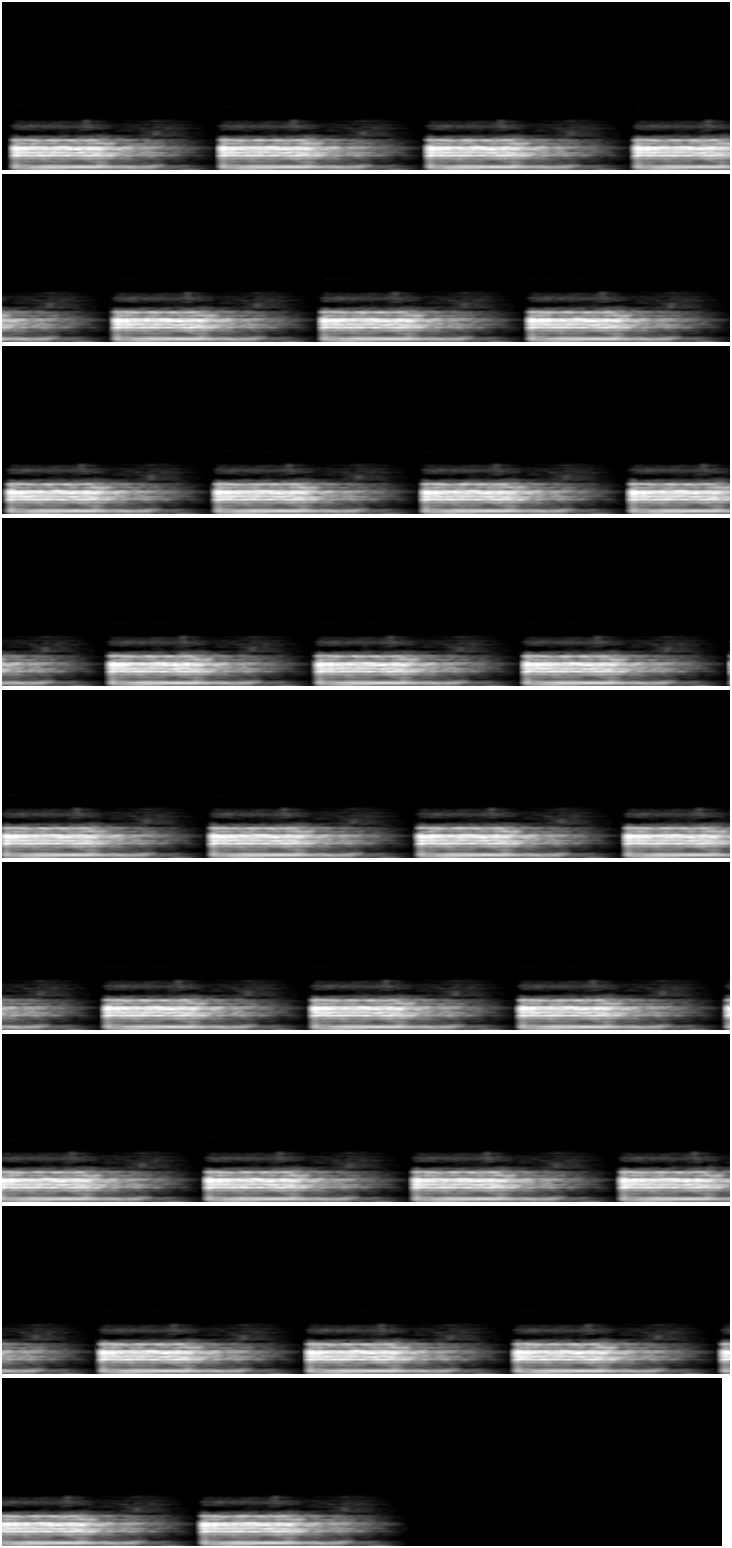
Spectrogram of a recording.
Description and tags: Alarm sound to evacuate area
